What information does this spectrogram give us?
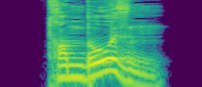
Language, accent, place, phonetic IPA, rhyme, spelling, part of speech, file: German, Germany, Berlin, [tʁɔmˈboːzn̩], -oːzn̩, Thrombosen, noun, De-Thrombosen.ogg
- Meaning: plural of Thrombose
